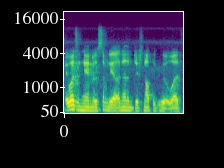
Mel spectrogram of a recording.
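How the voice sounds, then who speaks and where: A man's voice: medium pitch, steady tone, rapid-fire, rough recording. A man who does magic, talking casually and rambling upbeat on a video call. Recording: faint noise on a video call.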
